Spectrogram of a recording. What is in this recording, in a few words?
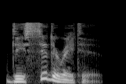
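"desiderative", British English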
